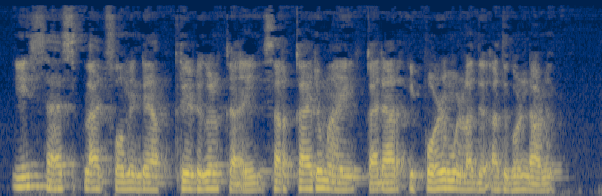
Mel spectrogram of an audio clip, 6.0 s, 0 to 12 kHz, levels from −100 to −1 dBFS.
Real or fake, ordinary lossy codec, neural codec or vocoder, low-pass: fake; MP3, 48 kbps; vocoder, 44.1 kHz, 128 mel bands, Pupu-Vocoder; 10.8 kHz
